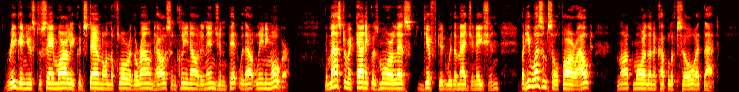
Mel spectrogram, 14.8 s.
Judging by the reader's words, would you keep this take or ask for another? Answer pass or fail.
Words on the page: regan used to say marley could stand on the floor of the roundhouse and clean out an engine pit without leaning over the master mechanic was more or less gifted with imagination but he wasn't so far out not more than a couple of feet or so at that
fail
